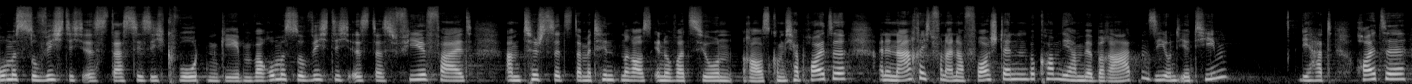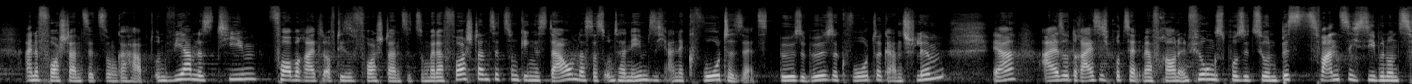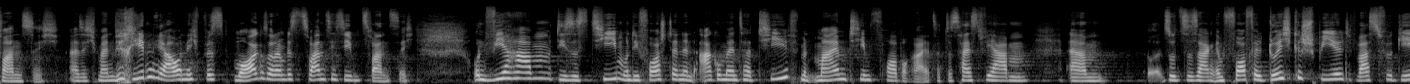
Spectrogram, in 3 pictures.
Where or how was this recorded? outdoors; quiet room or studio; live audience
live audience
